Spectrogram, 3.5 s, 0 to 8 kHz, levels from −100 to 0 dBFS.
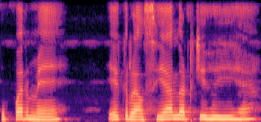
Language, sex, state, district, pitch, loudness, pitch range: Hindi, female, Jharkhand, Palamu, 225 Hz, -13 LUFS, 215-230 Hz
